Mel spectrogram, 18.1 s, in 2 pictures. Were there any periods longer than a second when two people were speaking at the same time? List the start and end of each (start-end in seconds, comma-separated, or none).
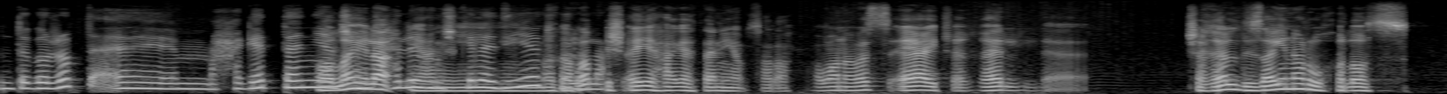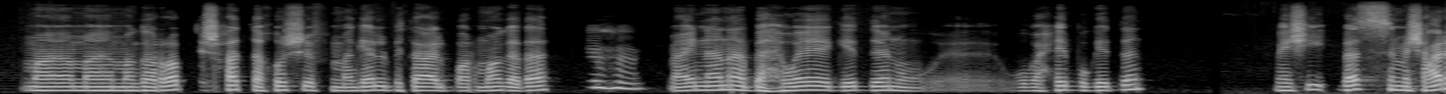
2.0-3.7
